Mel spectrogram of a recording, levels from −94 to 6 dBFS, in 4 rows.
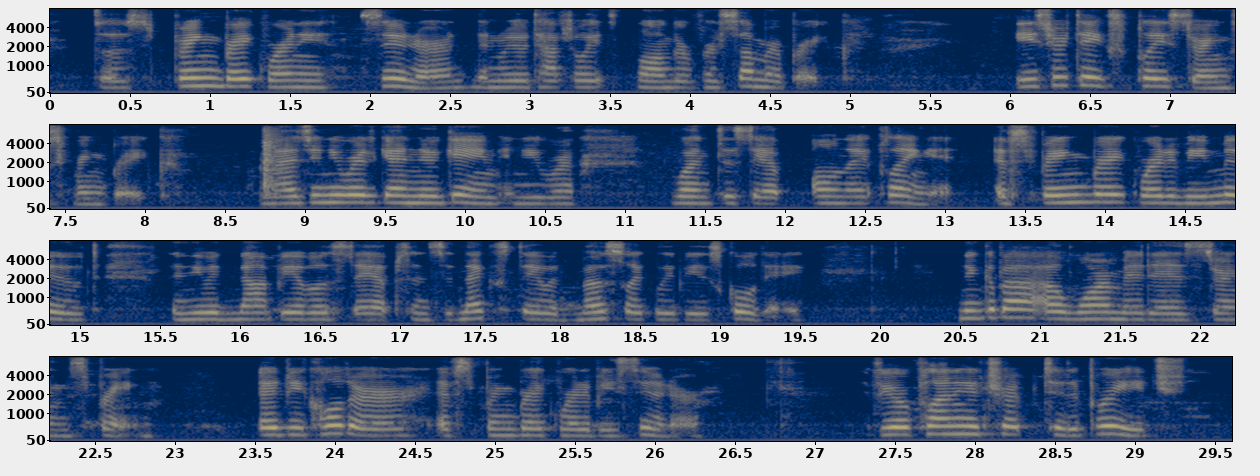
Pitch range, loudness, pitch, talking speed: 225-270 Hz, -33 LUFS, 240 Hz, 200 wpm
